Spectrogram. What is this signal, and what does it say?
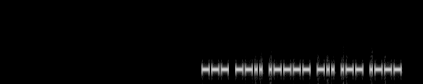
Morse code, heard as a keyed tone, about 50 wpm, 700 Hz. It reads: OZ1DWJ
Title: DXCC-100 Call Signs - 6 Characters - 50wpm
